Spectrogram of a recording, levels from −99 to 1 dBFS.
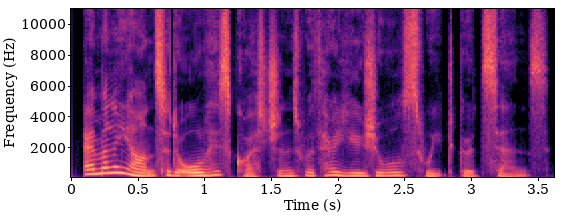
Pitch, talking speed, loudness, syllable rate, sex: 210 Hz, 180 wpm, -19 LUFS, 5.2 syllables/s, female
